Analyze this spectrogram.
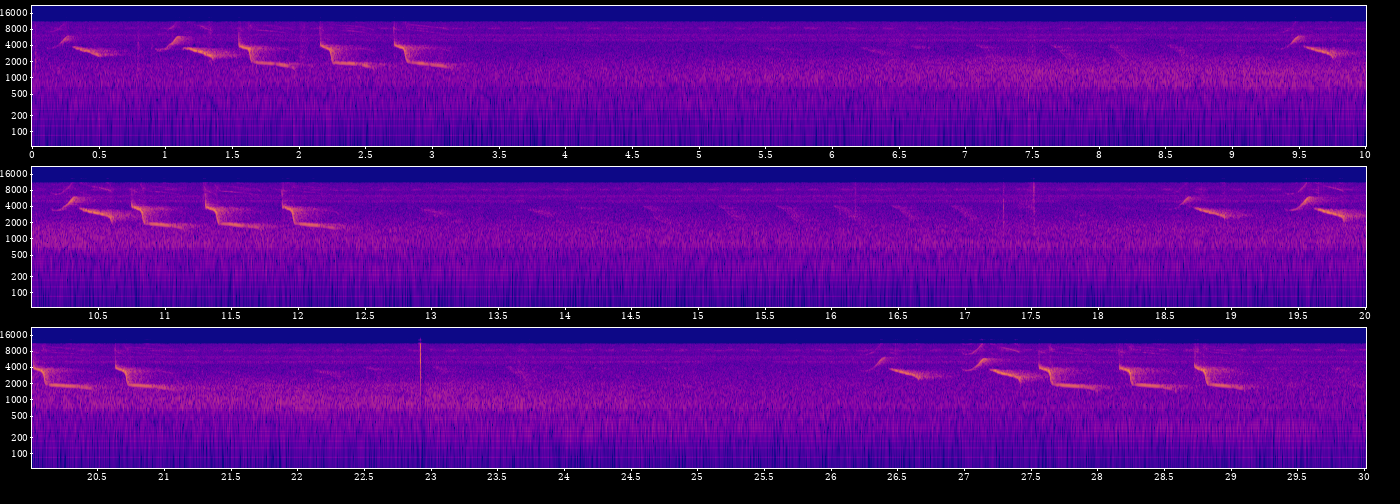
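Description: Northern cardinal singing: four phrases, each a quick run of five or six clear whistled notes that slide sharply downward, the phrases about eight or nine seconds apart.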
